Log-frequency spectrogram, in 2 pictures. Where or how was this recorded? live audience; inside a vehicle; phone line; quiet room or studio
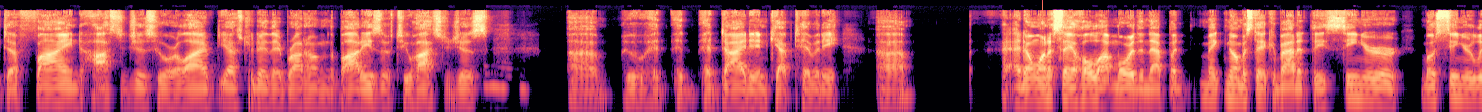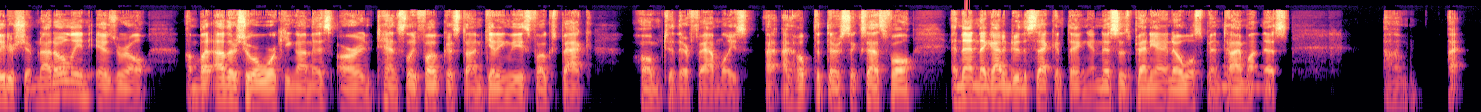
quiet room or studio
